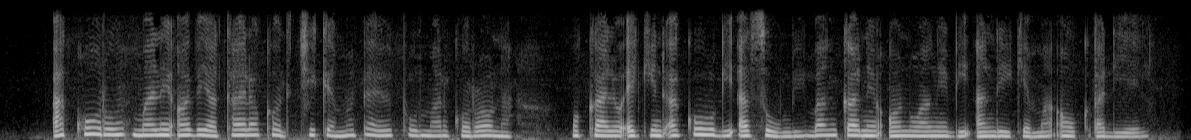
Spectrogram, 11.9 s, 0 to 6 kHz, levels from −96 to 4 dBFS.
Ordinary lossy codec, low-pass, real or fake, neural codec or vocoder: none; 5.4 kHz; fake; codec, 24 kHz, 0.9 kbps, WavTokenizer, medium speech release version 2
